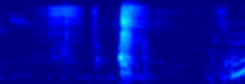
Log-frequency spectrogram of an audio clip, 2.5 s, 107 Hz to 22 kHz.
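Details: Infant sneezing, one of 13 sneezes in a row; a single sharp, hissing sneeze burst with faint breathy sounds before it and soft adult voices around it.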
